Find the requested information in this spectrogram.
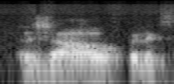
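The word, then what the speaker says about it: João Félix: can say what's his name uh Zhao Felix Zhao Felix that's how he said his name is pronounced I have to look at that again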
